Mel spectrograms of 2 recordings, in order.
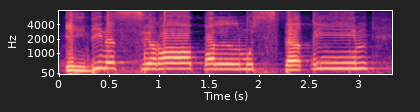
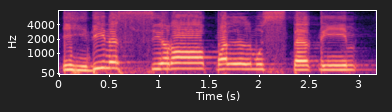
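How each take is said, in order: No difference in how they are said.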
